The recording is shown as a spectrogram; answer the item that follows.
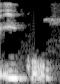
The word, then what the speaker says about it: echo: ECO, ठीक है, आप पहले E लर्न करिए, फिर CH, फिर O, ठीक है, इको। इको में H जो है आपका साइलेंट है, ठीक है, तो आप क्या लर्न करेंगे ऐसे, ECHO, इको, ठीक है, प्रतिध्वनि।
